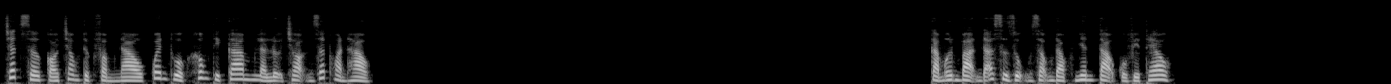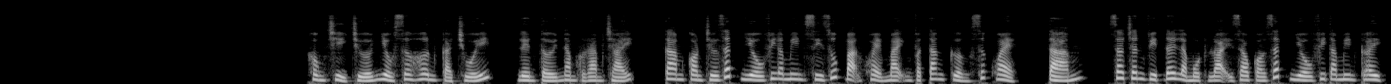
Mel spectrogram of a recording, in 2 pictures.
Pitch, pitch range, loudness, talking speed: 205 Hz, 180-235 Hz, -21 LUFS, 155 wpm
